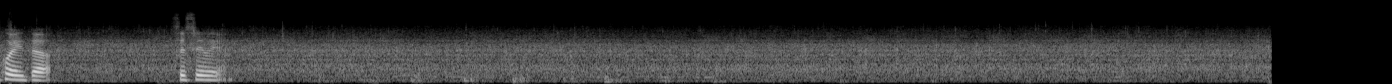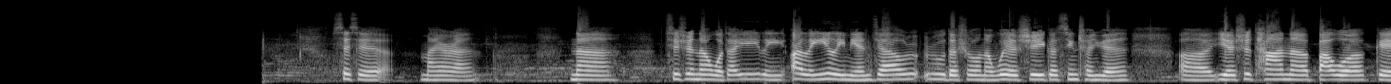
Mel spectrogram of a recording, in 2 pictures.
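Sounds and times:
speech: 0.0 - 0.6, 1.8 - 2.5, 17.3 - 19.0, 19.6 - 27.8
audience applause: 0.0 - 12.8, 18.8 - 27.8.

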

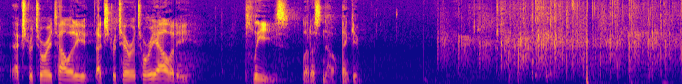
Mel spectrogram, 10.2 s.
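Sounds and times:
speech: 0.2 - 3.0, 3.7 - 5.5
audience applause: 6.6 - 10.2.

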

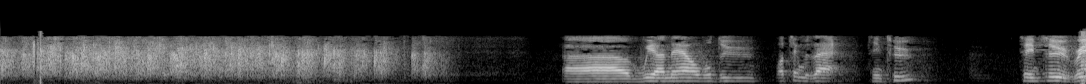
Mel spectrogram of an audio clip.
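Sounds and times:
audience applause: 0.0 - 4.6
speech: 6.5 - 9.3, 10.2 - 10.8.

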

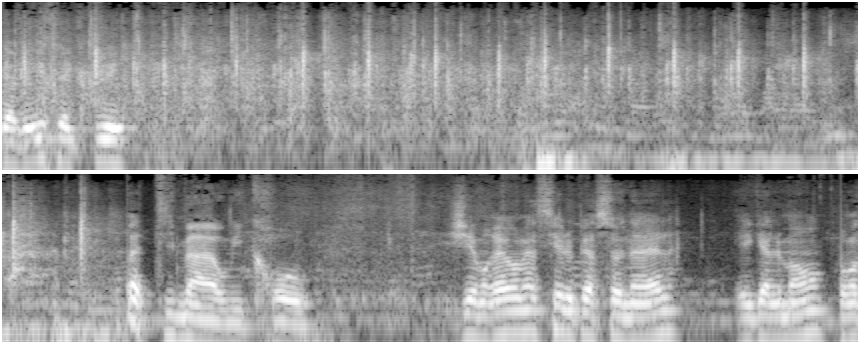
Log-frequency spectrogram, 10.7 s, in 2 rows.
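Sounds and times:
speech: 0.0 - 1.1, 6.1 - 7.4, 8.2 - 10.7
audience applause: 0.0 - 6.0.

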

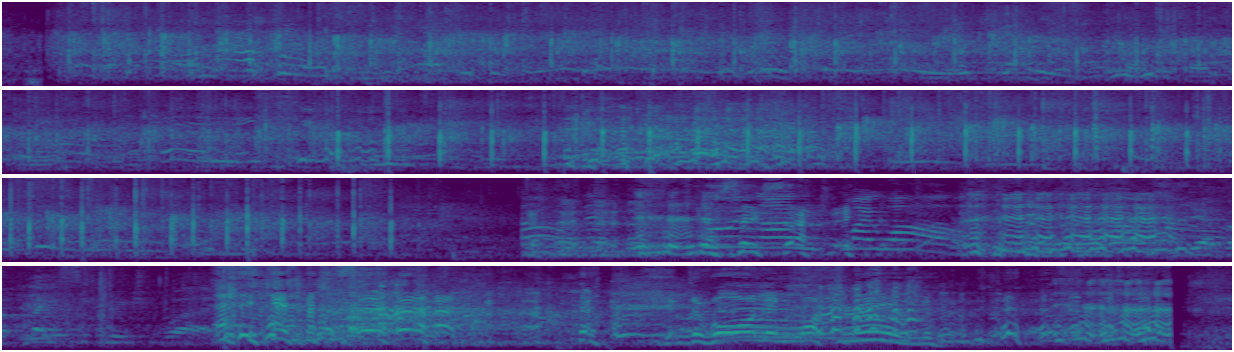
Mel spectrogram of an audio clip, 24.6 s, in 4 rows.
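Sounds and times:
audience applause: 0.0 - 16.2, 19.5 - 24.3
laughter: 0.4 - 14.2, 14.9 - 24.4.

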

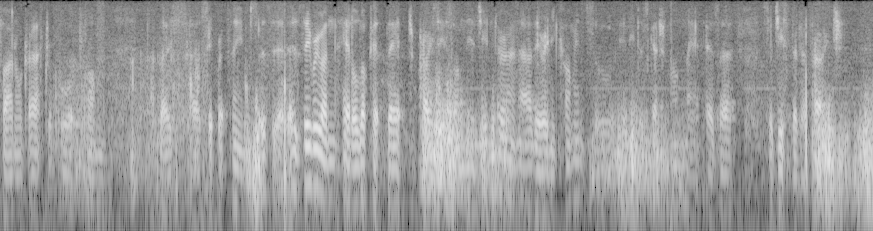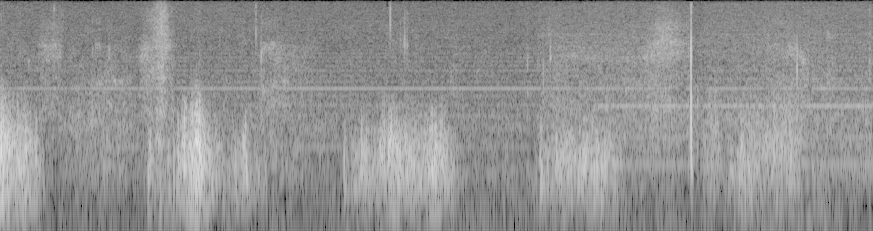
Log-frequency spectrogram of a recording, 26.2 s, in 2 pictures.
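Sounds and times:
faint background hum: 0.0 - 26.1
speech: 0.1 - 13.5
heavy breathing: 1.6 - 2.8, 11.0 - 11.5, 12.9 - 15.8, 16.9 - 17.7, 21.3 - 25.4.

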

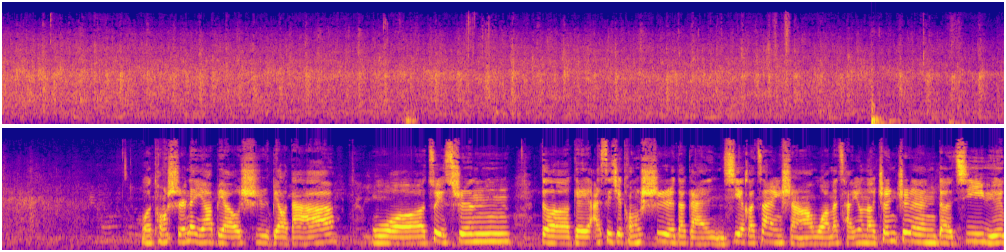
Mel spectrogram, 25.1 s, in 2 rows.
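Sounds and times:
audience applause: 0.0 - 13.6
speech: 14.3 - 25.0.

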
